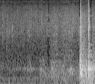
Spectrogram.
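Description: Vegetables for coconut curry shrimp frying in oil in a pan, a soft sizzle that suddenly bursts into a louder, crackling hiss near the end.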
